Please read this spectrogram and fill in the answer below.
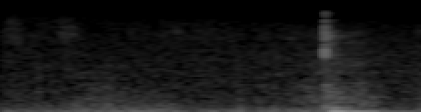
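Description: Near silence: room tone, with one short faint click about a second and a half in as the metal-taped conduit spear head is handled on a cutting mat.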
